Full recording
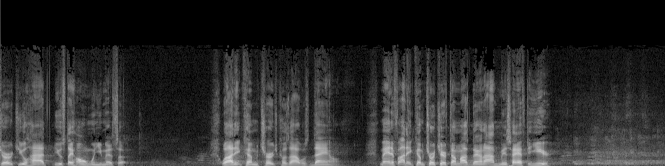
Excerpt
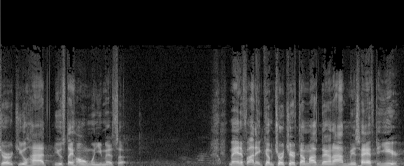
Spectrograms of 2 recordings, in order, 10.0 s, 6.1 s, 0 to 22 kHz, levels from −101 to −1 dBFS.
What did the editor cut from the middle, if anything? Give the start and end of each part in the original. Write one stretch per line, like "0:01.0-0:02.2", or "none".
0:03.3-0:05.6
